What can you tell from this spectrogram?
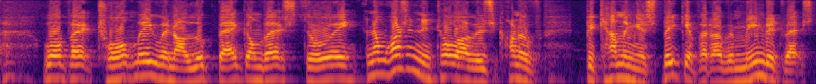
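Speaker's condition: Cerebral palsy; speech impediment, talks funny

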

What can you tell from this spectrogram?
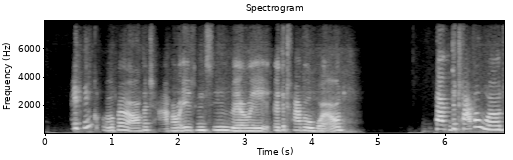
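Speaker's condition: Deafness; had speech therapy

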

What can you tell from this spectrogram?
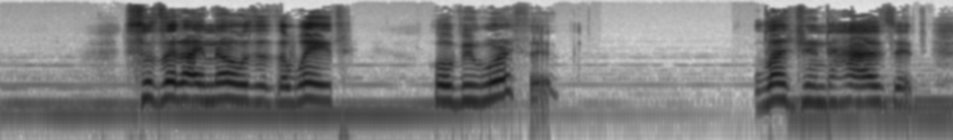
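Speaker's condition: Cerebral palsy; power wheelchair user

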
